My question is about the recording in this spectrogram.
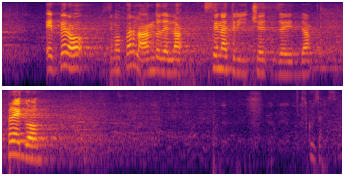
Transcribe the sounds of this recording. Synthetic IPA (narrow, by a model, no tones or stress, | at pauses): epːeɾɔst̪jaːmoparland̪od̪elːasenat̪ɾiːt͡ʃed̪zɛd̪ːapɾɛːɡo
